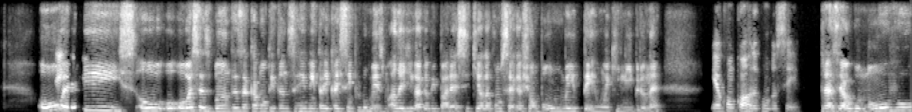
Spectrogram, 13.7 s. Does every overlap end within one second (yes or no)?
yes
